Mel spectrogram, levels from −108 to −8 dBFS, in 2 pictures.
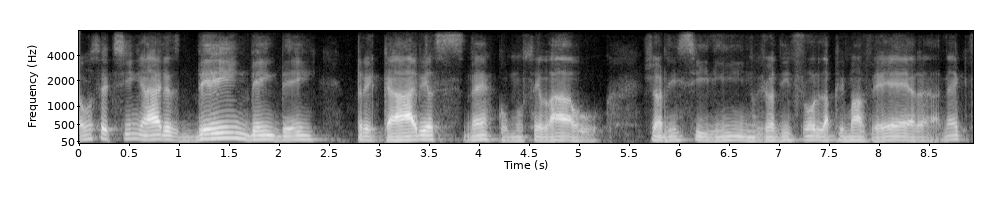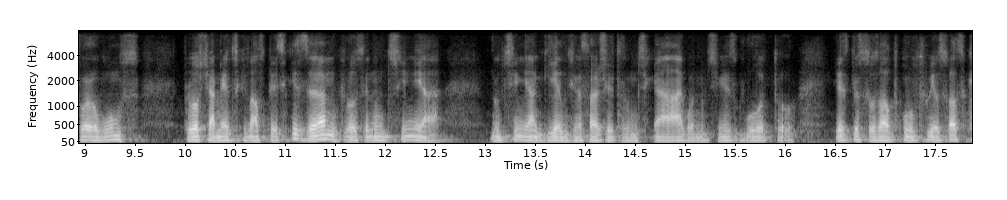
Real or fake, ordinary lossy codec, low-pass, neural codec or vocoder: fake; Opus, 24 kbps; 7.2 kHz; codec, 16 kHz in and 24 kHz out, 1.1 kbps, FireRedTTS-2 codec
